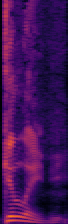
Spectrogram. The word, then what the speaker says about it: Ghislaine: No, I'm sorry. It's Ghislaine. You're exactly. – Right. It's Ghislaine.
